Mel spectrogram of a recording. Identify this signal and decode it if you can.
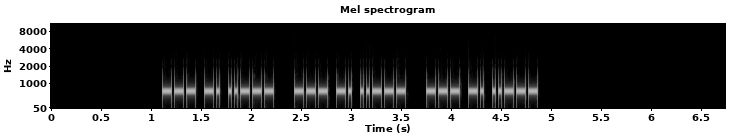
Morse code, heard as a keyed tone, about 40 wpm, 700 Hz. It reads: ON2 ON2 ON2
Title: Callsign Prefixes for Top 25 DXCC - Repeated 3x - 40wpm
